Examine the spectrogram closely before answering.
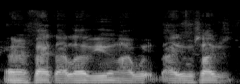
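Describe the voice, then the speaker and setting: A man tries to console a friend and keeps tripping over his words. His voice is low and fairly monotone, earnest and plain. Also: fast talker. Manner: stumbling, earnest, repeating himself. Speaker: friend on a live stream. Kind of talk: casual comforting chat.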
